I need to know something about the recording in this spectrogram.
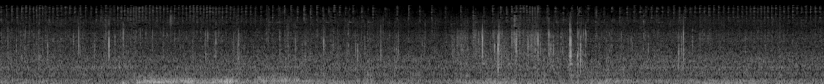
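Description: Steady rain falls, a dense, even hiss of patter with occasional sharper drops standing out, over a low background rumble. No one speaks.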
